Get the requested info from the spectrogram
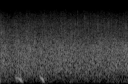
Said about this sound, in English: Clap it up for Jordan shit.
